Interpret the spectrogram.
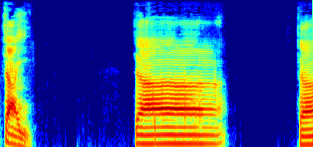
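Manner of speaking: চা held out, then repeated after pauses; teacher drawing out চা; syllable drill. Shown as a demonstration. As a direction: stretch চা long and repeat it. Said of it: "একটি শব্দ লিখবো".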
